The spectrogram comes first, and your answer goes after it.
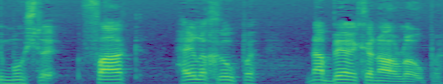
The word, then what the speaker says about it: Birkenau: En het heette Birkenau. Wat wij in Holland hoorden we voor het eerst die naam, maar toen werd het uitgesproken als Birkenheim.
